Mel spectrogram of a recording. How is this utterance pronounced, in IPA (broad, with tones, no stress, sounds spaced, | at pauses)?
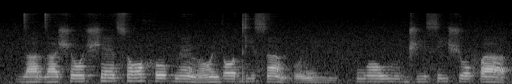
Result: d a˧ d a˧ ʃ ɔ̃˦ ʃ ɛ̃˦ s ɔ̃˦ h o˦ b ɛ̃˦˨ l ɔ̃˨˦ j ɔ˦ d i˦ s ã˦˨ b o˨˦ n i˦˨ | w ɔ̃˦ w u˦˨ d͡ʒ i˧ s i˦ ʃ o˦ f a˦˨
